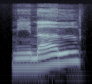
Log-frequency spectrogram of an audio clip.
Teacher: Lam yang mati ni kita jangan tebalkan dia. Lam ni dia nipis je.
